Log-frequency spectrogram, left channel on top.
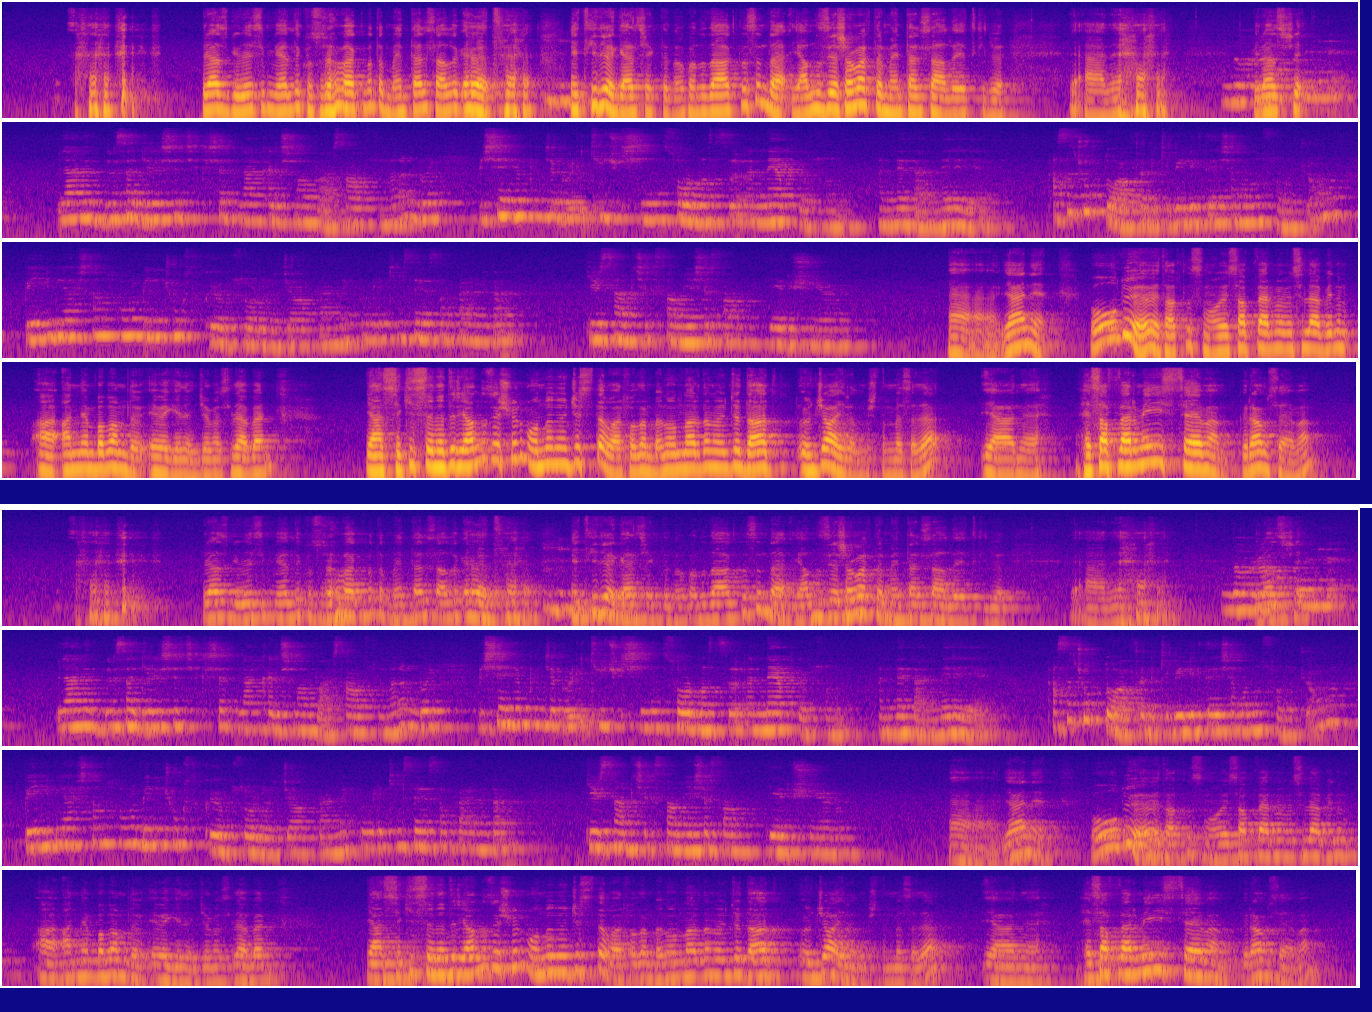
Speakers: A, on the left; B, on the right.
A: <laughs> Biraz gülesim geldi kusura bakma da mental sağlık evet <laughs>
B: <laughs>
A: etkiliyor gerçekten o konuda haklısın da yalnız yaşamak da mental sağlığı etkiliyor. Yani <laughs>
B: Doğru
A: biraz
B: ama
A: şey
B: böyle Yani mesela girişe çıkışa falan karışmazlar sağ olsunlar ama böyle bir şey yapınca böyle iki üç kişinin sorması hani ne yapıyorsun? Hani neden? Nereye? Aslında çok doğal tabii ki birlikte yaşamanın sonucu ama belli bir yaştan sonra beni çok sıkıyor bu soruları cevap vermek. Böyle kimseye hesap vermeden girsem, çıksam, yaşasam diye düşünüyorum.
A: Ha, yani o oluyor evet haklısın. O hesap verme mesela benim a- annem babam da eve gelince mesela ben yani 8 senedir yalnız yaşıyorum. Ondan öncesi de var falan. Ben onlardan önce daha önce ayrılmıştım mesela. Yani hesap vermeyi hiç sevmem. Gram sevmem.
